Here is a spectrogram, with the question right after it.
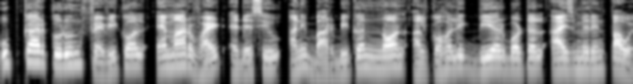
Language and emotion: Goan Konkani, neutral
